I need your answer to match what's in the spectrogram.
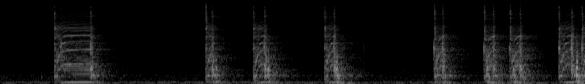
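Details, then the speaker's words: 1991 Johnson 50hp outboard power trim/tilt motor on the bench after the wiring and a replacement switch were fixed: short, clean whirring bursts start and stop with the switch, with no grinding or stalling. Normal operation. "now that we've got all the wiring fixed the switch should spin the motor so that's what we're going to check real quick"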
